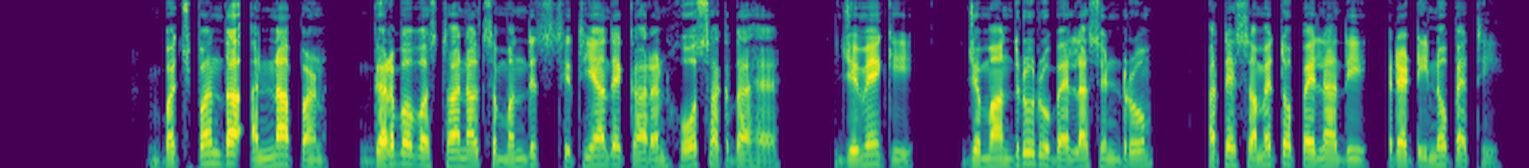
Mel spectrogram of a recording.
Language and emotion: Punjabi, neutral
